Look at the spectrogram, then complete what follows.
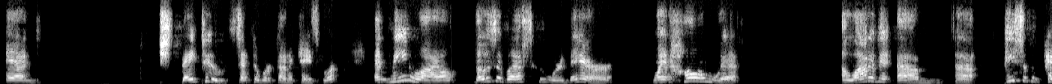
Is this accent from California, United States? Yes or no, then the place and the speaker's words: yes; California, United States; I was born in California and grew up in the mountains, and so this was my first big trip to the other coast.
